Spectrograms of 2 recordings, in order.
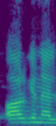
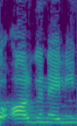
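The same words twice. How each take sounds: First: ऑर्गेनल said as or-ge-nal, ending on nal with no extra syllable; the proper reading, clipped at nal; correct pronunciation. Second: ऑर्गेनेली said as or-ge-ne-li, ending on a long li; the mistaken reading with the extra li; wrong pronunciation. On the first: Teacher to students, giving the correct reading ऑर्गेनल. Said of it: "इसको ऑर्गेनल पढ़ते हैं". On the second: Teacher to students, demonstrating the wrong reading ऑर्गेनेली. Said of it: "इसको ऑर्गेनेली नहीं पढ़ते". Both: Shown as a demonstration.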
